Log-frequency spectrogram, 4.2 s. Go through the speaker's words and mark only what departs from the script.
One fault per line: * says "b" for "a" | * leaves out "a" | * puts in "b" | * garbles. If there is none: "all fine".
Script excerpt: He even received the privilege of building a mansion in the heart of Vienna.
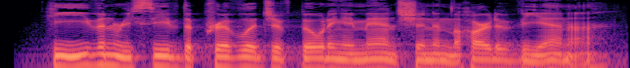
all fine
